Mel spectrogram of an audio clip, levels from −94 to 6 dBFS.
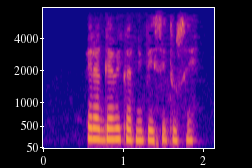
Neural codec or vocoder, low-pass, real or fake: none; 7.2 kHz; real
